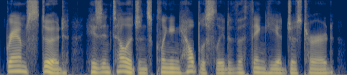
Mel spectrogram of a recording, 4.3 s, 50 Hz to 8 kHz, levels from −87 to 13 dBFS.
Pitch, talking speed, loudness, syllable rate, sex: 125 Hz, 180 wpm, -20 LUFS, 5.5 syllables/s, male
